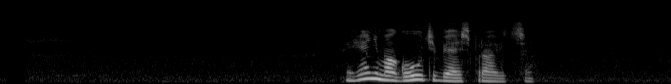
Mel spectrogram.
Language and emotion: Russian, neutral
